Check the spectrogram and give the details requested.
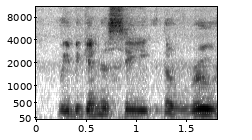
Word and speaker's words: Rugh: But perhaps it was an effort to keep pronunciation as rather than rock or rush or rough. And this sorry just to clarify maybe everyone else understands this is changing the name from ru to r u gh.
